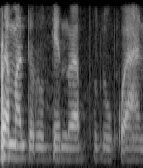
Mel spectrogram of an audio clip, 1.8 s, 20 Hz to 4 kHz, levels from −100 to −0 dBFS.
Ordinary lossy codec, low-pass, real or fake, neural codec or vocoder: none; 3.6 kHz; fake; codec, 16 kHz in and 24 kHz out, 2.2 kbps, FireRedTTS-2 codec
